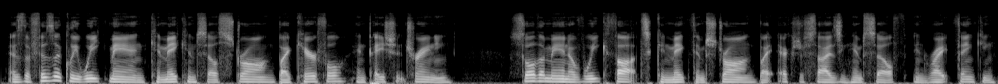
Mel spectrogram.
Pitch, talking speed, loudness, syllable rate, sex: 115 Hz, 180 wpm, -19 LUFS, 4.7 syllables/s, male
